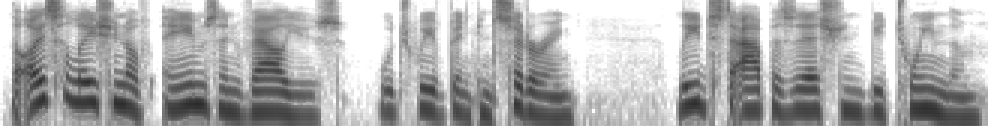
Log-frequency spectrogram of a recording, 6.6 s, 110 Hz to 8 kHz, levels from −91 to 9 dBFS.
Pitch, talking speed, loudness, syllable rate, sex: 190 Hz, 145 wpm, -20 LUFS, 4.9 syllables/s, female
